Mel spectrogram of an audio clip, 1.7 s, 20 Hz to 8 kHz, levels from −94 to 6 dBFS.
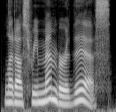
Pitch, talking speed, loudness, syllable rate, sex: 190 Hz, 135 wpm, -13 LUFS, 3.8 syllables/s, female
